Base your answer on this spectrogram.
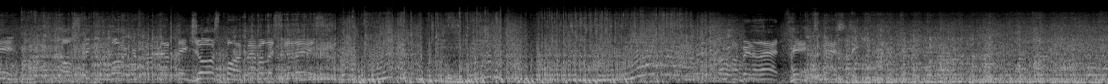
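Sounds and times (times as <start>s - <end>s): car engine revving and idling: 0.0s - 11.0s.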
